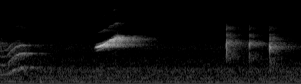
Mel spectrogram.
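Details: Pet talking parrot: a faint rising note, then one loud, buzzy, high squawk, followed by three quick clipped chirps near the end.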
